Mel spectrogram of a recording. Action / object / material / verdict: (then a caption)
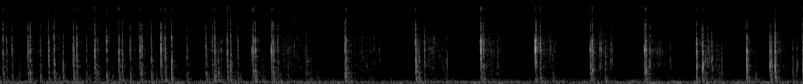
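tap / plastic blister pack holding a hairbrush and comb / plastic / none. Long acrylic nails tap and scratch a pink plastic hairbrush and comb set sealed in a clear plastic blister pack on a card backing. Around thirty quick, bright, crackly clicks land in an irregular rhythm, with soft scratchy rustling between them. The taps are very short and dry, with almost no ring.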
